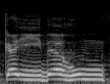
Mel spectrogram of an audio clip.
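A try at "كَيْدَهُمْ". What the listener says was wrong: কাইদা না পড়ে একটু কাইদা, একটু হামস বাতাস দিতে হবে। কাইদাহুম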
